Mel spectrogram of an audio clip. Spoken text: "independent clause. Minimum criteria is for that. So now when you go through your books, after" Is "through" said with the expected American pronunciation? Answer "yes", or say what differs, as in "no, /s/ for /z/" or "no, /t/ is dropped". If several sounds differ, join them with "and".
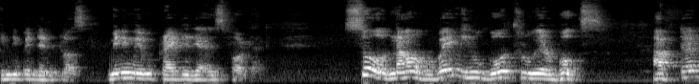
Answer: no, /t/ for /θ/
